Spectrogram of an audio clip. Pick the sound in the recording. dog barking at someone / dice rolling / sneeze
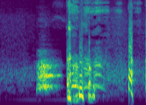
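dog barking at someone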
